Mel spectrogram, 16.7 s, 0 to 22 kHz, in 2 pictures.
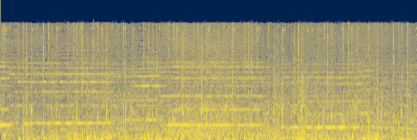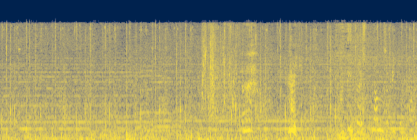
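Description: Horse hooves galloping in a PS4 video game, a steady rhythmic clip-clop running throughout under game music and voices.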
